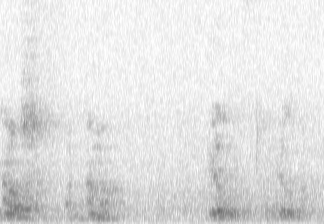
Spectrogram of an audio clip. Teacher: They don't pronounce the H, all right? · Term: initial H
